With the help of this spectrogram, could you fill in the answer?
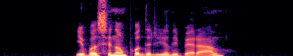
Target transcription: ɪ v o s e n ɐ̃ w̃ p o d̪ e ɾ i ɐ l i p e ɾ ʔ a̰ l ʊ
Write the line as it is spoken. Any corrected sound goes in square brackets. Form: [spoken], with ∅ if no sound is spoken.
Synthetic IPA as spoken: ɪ v o s e n ɐ̃ w̃ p o d̪ e ɾ i ɐ l i [b] e ɾ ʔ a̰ l ʊ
